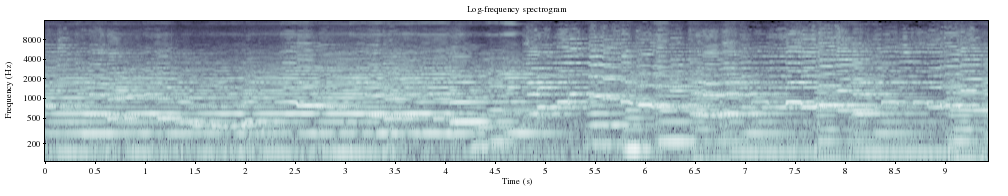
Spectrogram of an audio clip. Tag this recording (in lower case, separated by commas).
music, fiddle, cello, musical instrument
